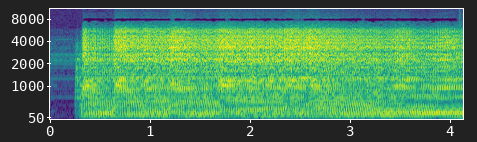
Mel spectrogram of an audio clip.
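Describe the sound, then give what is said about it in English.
A heavily distorted bass guitar plays its low E, starting abruptly after a brief silence and sustaining loudly for about four seconds with a thick, buzzing, gritty tone. No one speaks. “It's like it's uh there's something just primal about a super distorted, really low note.”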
